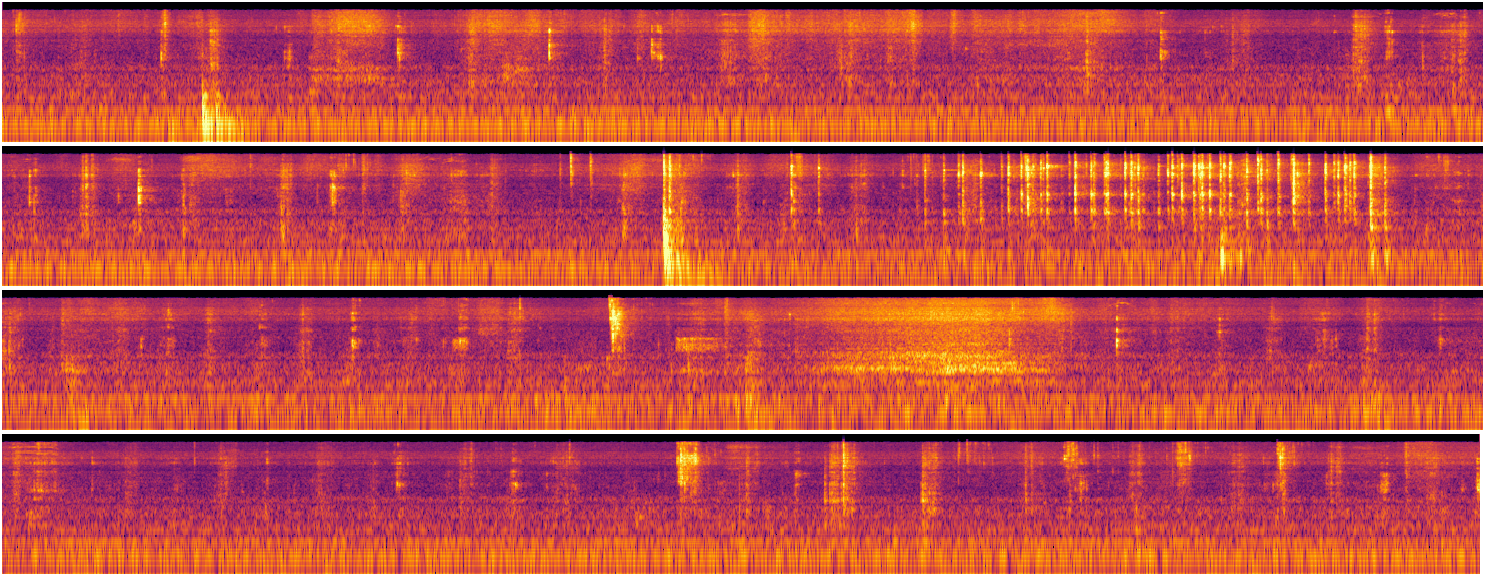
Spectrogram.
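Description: Close-up mouth sounds of a person chewing a big mouthful of bossam, with scattered wet clicks. A run of rapid crackling comes about twelve seconds in, and a breathy hiss about a second and a half long comes near twenty seconds.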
